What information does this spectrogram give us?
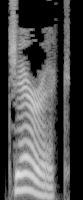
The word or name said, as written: jeric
